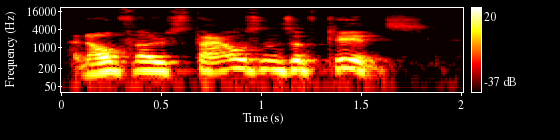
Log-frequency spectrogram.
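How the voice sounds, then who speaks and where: A man voicing an enraged, balding male schoolteacher from a children's story, shouting scornful questions at a pupil. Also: a little high, unhurried, voice pushed up, natural voice. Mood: scornful rage. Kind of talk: children's audiobook character voice.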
